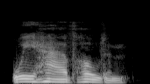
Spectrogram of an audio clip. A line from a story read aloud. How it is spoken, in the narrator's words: Dawes said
